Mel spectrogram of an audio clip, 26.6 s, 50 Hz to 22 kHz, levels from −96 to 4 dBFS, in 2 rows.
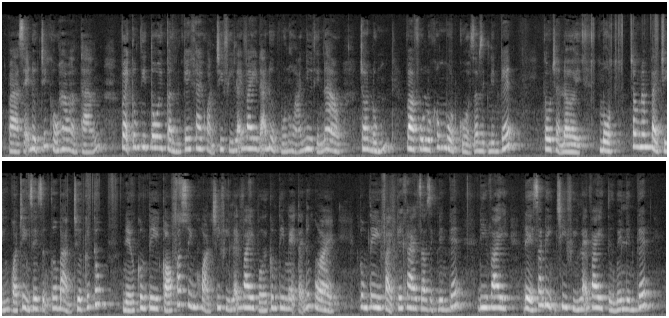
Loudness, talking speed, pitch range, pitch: -20 LUFS, 215 wpm, 225-280 Hz, 260 Hz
